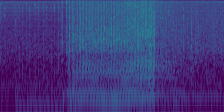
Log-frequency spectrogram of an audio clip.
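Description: A motorbike engine revs and rumbles.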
